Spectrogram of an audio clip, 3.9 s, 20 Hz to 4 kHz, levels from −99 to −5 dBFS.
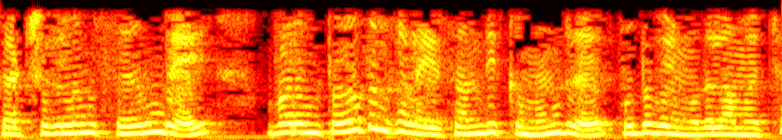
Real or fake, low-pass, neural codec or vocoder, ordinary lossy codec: real; 3.6 kHz; none; none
